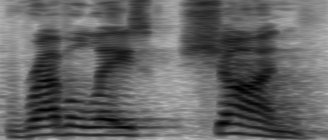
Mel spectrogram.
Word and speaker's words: Revelation: it's pronounced Revelation. There's no S on the end of that word.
